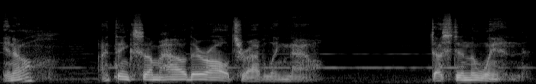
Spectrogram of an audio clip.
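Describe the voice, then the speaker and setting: An actor playing a lonely, gentle radio DJ survivor in an audio drama, talking in a halting, reassuring way. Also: male voice, on the low side, lively intonation, soft background music. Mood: wry, wistful.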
